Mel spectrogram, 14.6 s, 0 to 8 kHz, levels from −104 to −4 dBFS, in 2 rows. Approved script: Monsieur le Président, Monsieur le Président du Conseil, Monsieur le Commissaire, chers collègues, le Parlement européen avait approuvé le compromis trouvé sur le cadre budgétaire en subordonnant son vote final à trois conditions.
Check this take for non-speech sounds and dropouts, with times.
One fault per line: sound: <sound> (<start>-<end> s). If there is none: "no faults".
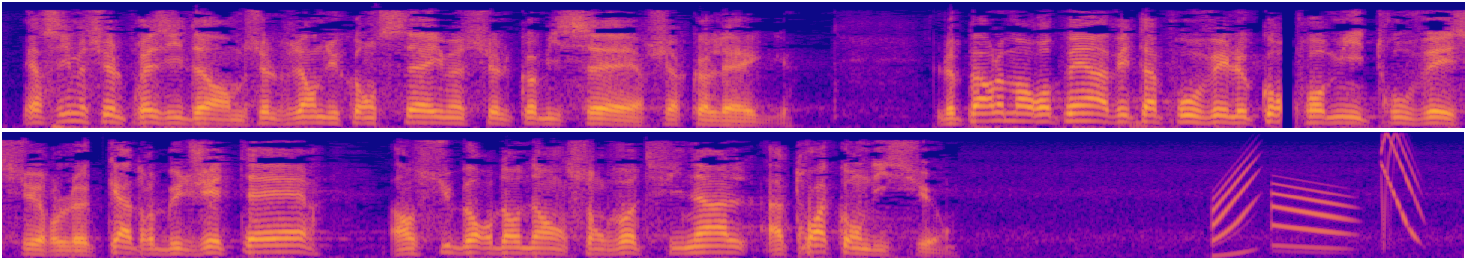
sound: dropout (6.4-6.5 s)
sound: chirp (13.4-14.4 s)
